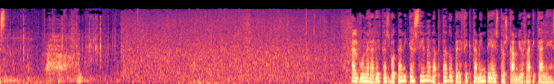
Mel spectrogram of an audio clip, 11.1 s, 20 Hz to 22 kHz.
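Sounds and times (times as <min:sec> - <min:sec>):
rain hissing: 0:02.4 - 0:07.7.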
